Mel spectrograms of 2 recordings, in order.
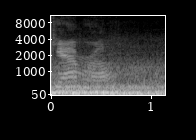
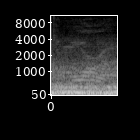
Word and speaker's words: Gomorrah: i mean it's like it's not saddam and gamra it's sodom sodom like sodomy yeah it's like that sodom and gomorrah yeah it's like you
